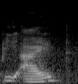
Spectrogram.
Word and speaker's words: Peter Obi: my Igbo brothers and the Igbo brothers who say Peter Obi, they spell it as one word, Pitobi, Peter Obi.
